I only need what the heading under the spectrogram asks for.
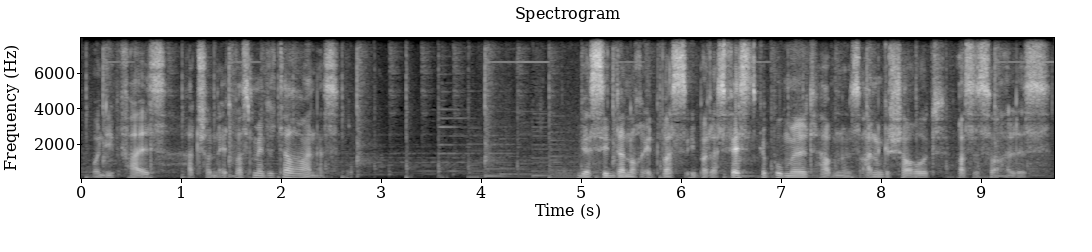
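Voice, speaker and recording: This fiftysomething travel vlogger has a low, gravelly voice as he chats casually and narrates voice-over from inside his camper van. He comes across relaxed and chatty, agreeing often.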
